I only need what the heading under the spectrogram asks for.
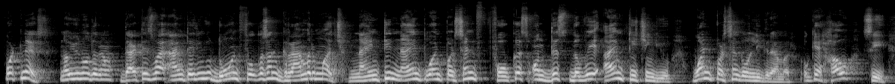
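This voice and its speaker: A woman teaching an exam-prep lesson, switching between quick Hindi and slow, deliberate English and often checking in with "ठीक है ना?". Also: on the high side, animated, mellow. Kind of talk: lecture mixing Hindi and English.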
